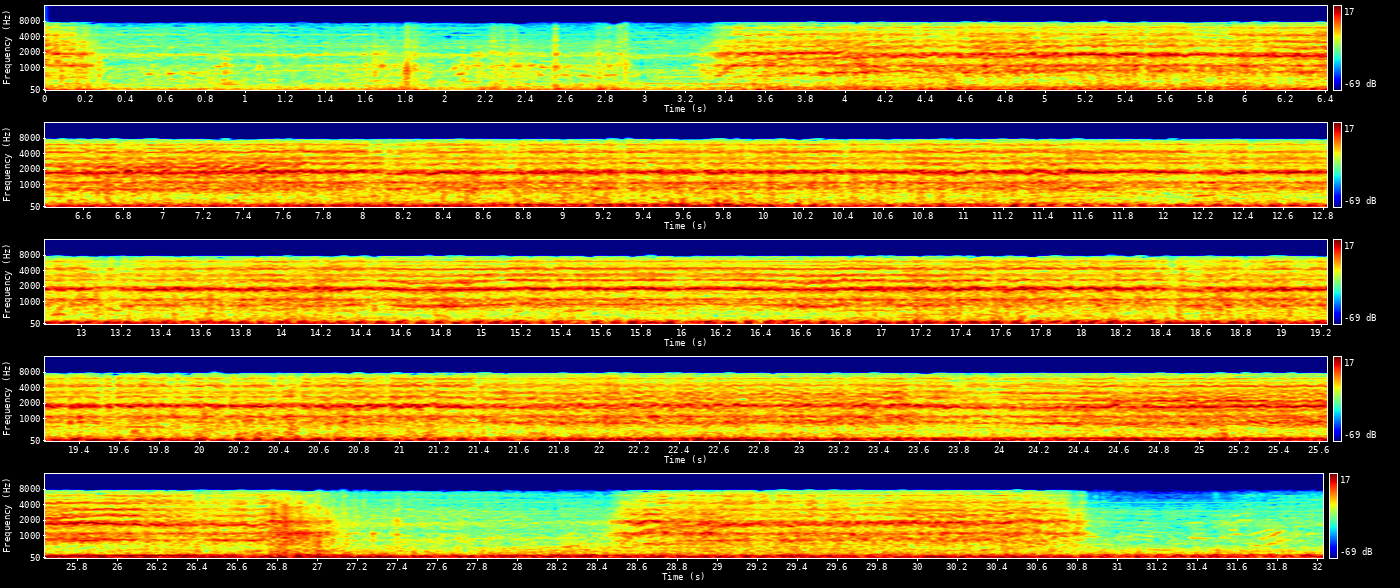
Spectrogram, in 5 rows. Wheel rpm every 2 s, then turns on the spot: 30, 50, 220, 220, 230, 230, 230, 230, 220, 230, 230, 220, 210, 110, 120, 100.
0-2 30-32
